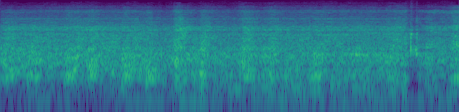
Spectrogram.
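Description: A train coach rolls along in a video game, heard from the rear camera view as a steady, dense rushing hiss with faint rhythmic clatter, continuous and fairly loud with no voices.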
